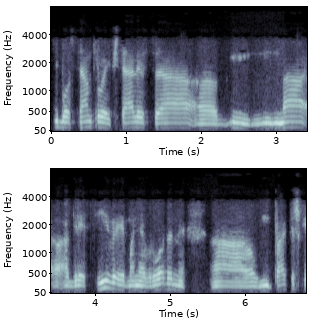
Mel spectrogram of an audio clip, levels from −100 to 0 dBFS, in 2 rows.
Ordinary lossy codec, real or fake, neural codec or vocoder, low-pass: MP3, 32 kbps; real; none; 7.2 kHz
